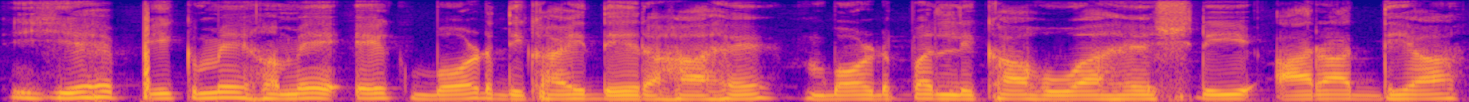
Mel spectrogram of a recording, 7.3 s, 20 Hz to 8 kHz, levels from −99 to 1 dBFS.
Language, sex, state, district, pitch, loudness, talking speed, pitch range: Hindi, male, Madhya Pradesh, Dhar, 125 Hz, -18 LUFS, 140 wpm, 115-140 Hz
